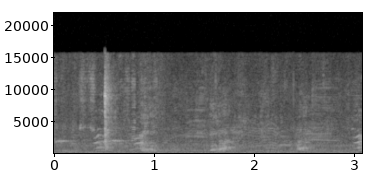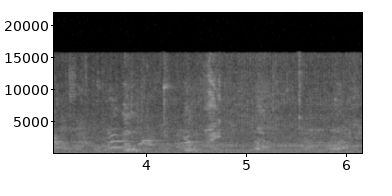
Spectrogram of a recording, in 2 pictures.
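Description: A dog yipping over and over, short high calls coming about once or twice a second, over background chatter.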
